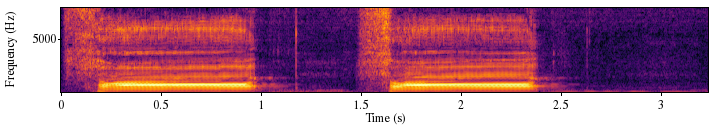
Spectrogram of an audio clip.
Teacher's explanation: নিচের ঠোঁটের পেট সামনের উপরের দুই দাঁতের আগার সঙ্গে লাগাইয়া উচ্চারণ হয়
